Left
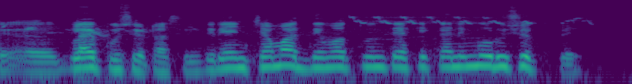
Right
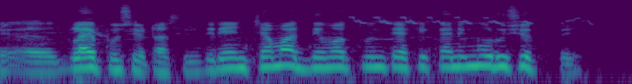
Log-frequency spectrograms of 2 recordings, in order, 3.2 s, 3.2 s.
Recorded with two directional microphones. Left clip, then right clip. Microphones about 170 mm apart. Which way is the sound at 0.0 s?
Centre (ahead or behind).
